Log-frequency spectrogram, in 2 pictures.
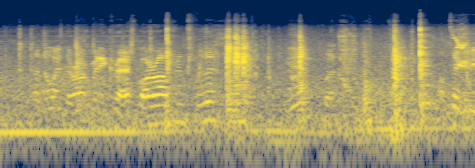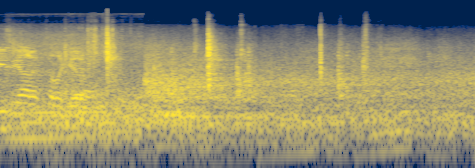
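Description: Metal knocks and clanks on a trailer.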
